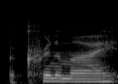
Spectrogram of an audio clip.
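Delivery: ordinary delivery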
